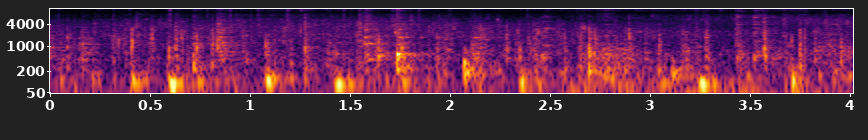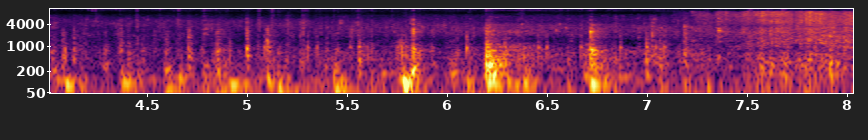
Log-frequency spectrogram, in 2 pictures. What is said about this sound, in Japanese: 正解は小狐たちが料理をしている音です。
